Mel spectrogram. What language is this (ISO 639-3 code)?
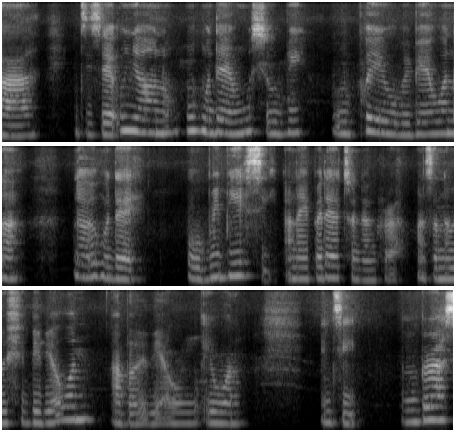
aka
